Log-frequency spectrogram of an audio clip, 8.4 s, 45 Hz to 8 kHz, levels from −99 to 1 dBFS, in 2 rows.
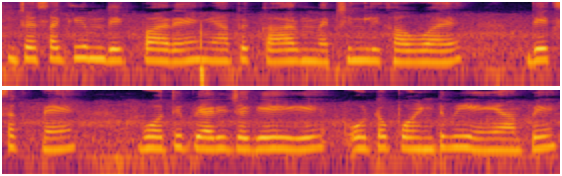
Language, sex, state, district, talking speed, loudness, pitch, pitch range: Hindi, male, Rajasthan, Jaipur, 210 wpm, -17 LUFS, 220 Hz, 210-230 Hz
